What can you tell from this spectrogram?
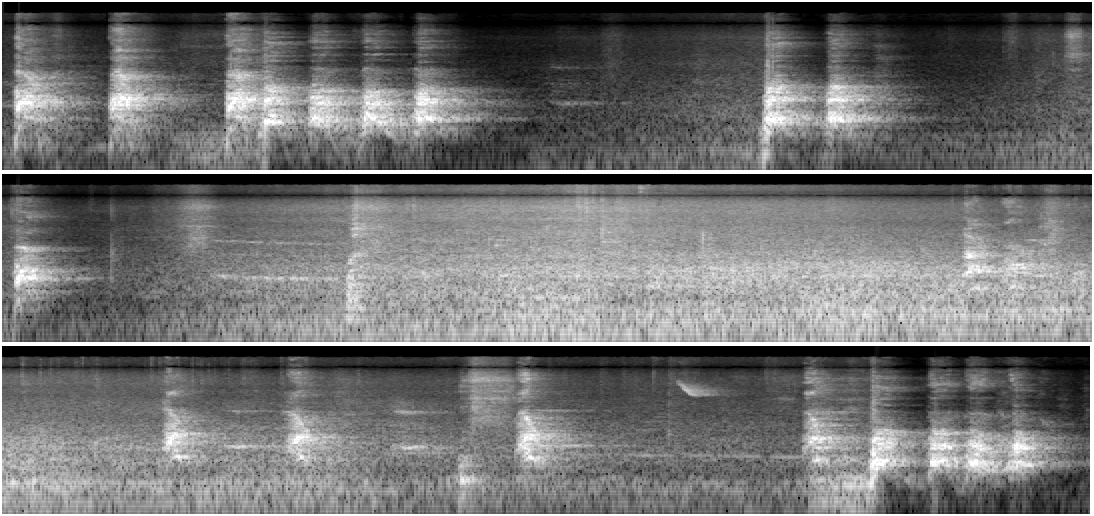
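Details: Five-month-old female Boxer puppy giving bursts of quick barks at the start and end, separated by a long stretch of broadband rumbling noise like a passing vehicle in the middle.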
